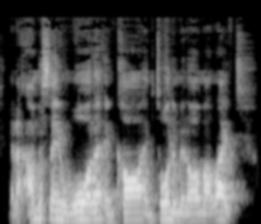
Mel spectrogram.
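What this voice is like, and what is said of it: New York accent. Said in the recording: “she heard my accent and my New York accent ... I'm holding on to my New York accent”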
